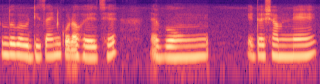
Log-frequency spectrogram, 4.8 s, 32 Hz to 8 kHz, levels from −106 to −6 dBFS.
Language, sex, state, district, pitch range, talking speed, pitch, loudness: Bengali, female, Tripura, West Tripura, 195-210 Hz, 85 wpm, 205 Hz, -17 LUFS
